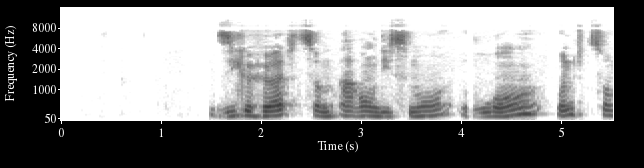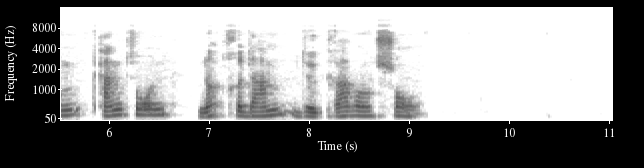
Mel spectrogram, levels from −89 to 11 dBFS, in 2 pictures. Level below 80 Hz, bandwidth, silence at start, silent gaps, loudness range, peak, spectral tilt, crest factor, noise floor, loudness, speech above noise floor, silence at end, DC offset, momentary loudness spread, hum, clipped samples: -74 dBFS; 9.6 kHz; 1.5 s; none; 6 LU; -4 dBFS; -4.5 dB/octave; 20 dB; -85 dBFS; -24 LUFS; 61 dB; 1.95 s; under 0.1%; 11 LU; none; under 0.1%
